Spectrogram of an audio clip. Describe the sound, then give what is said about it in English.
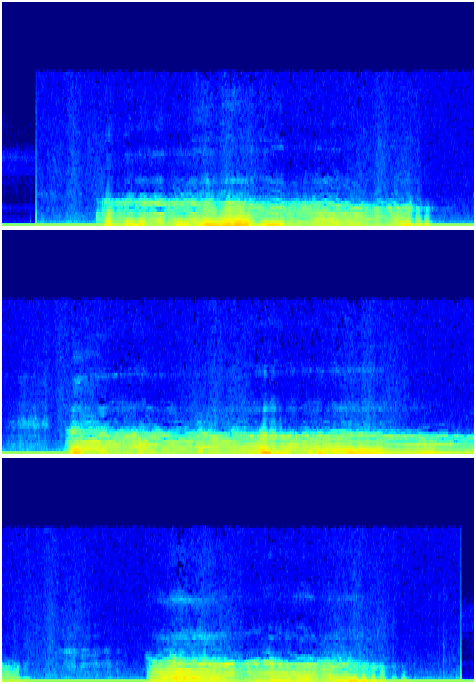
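Three long, drawn-out human moans illustrating a sound of Reichian therapy, each sustained for several seconds with a wavering pitch and separated by short pauses. The voice is fairly loud, with no words and no other sounds. “For the rest, I have to rely on my own sounds to illustrate the sounds of Reichian. First, the moan.”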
